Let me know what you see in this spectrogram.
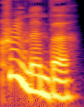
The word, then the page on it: crew member: British English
